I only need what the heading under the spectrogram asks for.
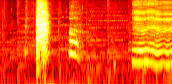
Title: triple sneeze attack...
